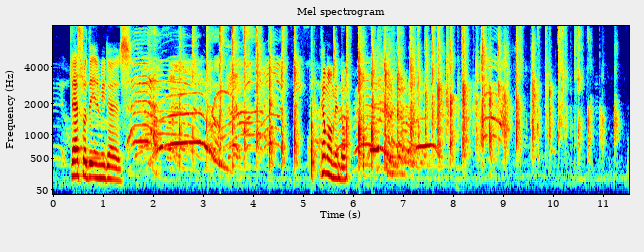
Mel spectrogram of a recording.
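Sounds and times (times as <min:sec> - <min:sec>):
speech: 0:00.4 - 0:01.7, 0:05.4 - 0:06.0
golf clap, quiet polite clapping: 0:02.4 - 0:11.5.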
